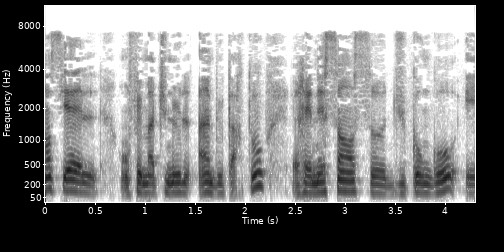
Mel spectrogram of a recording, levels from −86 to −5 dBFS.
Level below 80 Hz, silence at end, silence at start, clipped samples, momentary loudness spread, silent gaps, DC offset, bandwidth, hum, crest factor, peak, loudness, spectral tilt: -64 dBFS; 0 s; 0 s; under 0.1%; 7 LU; none; under 0.1%; 7.8 kHz; none; 16 dB; -6 dBFS; -24 LUFS; -5.5 dB/octave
